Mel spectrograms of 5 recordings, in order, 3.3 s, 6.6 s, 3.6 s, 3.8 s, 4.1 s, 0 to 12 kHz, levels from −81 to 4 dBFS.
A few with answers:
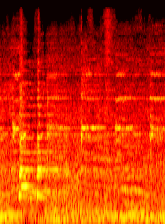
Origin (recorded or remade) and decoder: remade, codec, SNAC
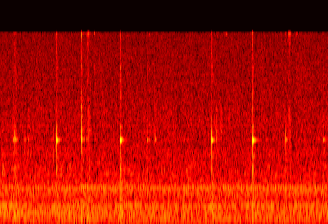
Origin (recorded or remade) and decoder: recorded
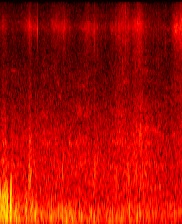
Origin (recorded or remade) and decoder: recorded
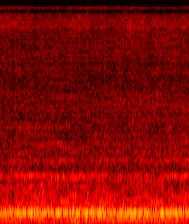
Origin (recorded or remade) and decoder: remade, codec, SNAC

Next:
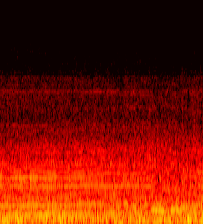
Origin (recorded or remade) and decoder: recorded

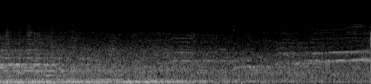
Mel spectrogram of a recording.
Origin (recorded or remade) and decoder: recorded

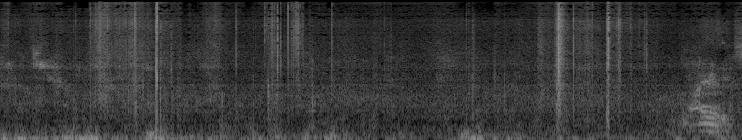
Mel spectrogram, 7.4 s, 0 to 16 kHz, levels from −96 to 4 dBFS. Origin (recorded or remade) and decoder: remade, codec, SNAC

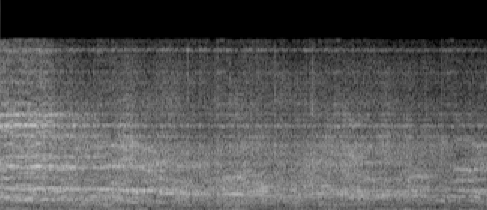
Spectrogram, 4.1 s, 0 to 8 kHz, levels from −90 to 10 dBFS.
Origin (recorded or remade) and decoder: remade, codec, SNAC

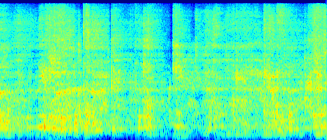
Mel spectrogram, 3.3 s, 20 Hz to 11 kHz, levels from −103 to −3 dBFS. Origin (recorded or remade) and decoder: remade, codec, SNAC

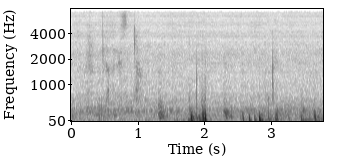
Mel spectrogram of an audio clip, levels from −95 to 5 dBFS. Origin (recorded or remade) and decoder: remade, codec, SNAC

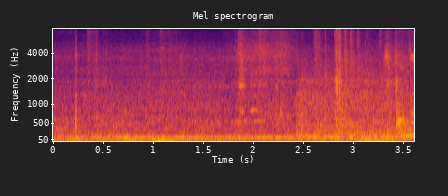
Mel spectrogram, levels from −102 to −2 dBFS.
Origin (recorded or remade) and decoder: remade, codec, SNAC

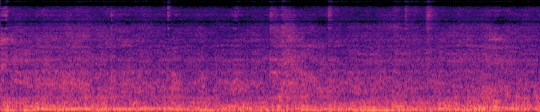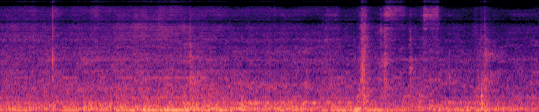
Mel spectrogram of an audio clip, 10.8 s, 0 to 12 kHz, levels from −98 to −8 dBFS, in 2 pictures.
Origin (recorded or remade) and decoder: remade, codec, SNAC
